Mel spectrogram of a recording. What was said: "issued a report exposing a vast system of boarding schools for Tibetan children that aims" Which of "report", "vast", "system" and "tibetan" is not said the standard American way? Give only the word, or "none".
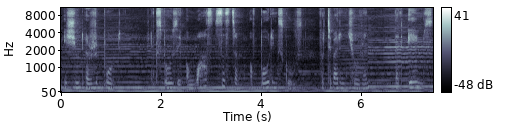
vast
